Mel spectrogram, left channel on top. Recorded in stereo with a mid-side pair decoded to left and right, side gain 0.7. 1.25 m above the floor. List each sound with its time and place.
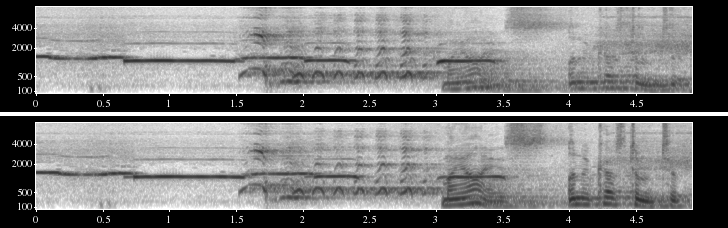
1.5 s laughter: straight ahead, 5.5 m
3.0 s a man speaking: 45° right, 2.5 m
